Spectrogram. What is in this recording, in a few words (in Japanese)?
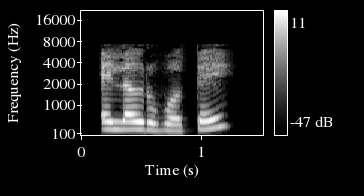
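クメール語（カンボジア語）の日常会話基本フレーズ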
